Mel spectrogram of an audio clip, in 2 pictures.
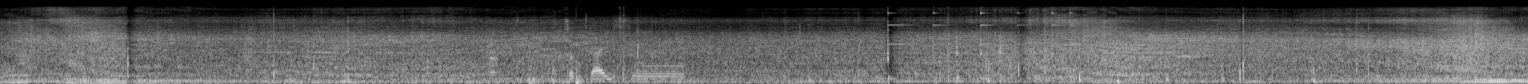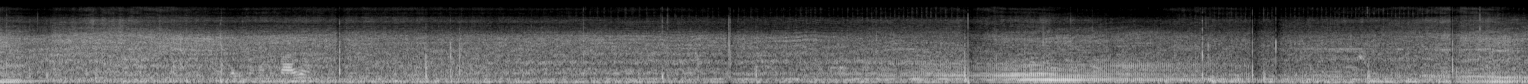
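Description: Steady rush of rain and wet-road noise while travelling along a rain-soaked highway, with low engine hum underneath. A passing vehicle's engine and tyre spray swell up and fade about halfway through, and again near the end.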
